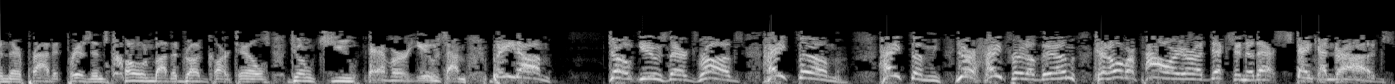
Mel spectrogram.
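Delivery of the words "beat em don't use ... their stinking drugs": angry ranting shout; furious shouting. Real, not acted. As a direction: rage at the dealers, full force. Ranting against drug pushers.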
